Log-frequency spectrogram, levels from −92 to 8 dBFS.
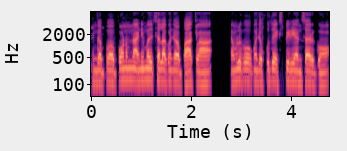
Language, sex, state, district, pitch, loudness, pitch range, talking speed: Tamil, male, Karnataka, Chamarajanagar, 120 Hz, -18 LUFS, 115-130 Hz, 140 wpm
